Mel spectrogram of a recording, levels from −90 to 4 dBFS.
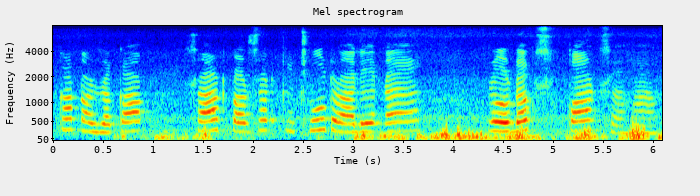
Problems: constant background noise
